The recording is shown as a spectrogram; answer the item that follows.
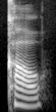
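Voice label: "kao", Croatian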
